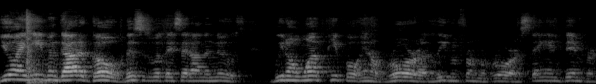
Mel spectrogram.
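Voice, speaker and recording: Over noticeable background noise and audible room echo, a man with a high pitch talks at a very fast pace, with ordinary pitch variation and big swings in loudness. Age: 20s. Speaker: podcast host. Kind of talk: casual chat.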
